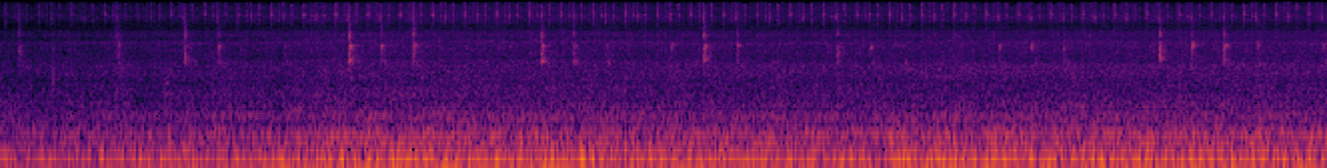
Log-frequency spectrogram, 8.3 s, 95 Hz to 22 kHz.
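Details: 2015 Ram 1500 with 5.7 Hemi at idle: rough idle with scattered, unevenly spaced sharp high ticks over a low rumble, likely top end; mechanic plans to remove the belt, then check under the valve cover. Cause unconfirmed.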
